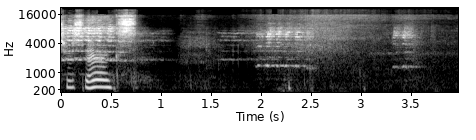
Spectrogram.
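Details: A goat at a farm gives one short, loud, quavering bleat at the start, followed by faint, distant bleating and low background noise.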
